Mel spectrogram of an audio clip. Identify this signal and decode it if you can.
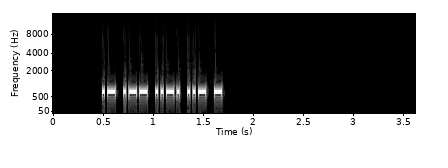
Morse code, heard as a keyed tone, about 44 wpm, 700 Hz. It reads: AWFUT
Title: Code Groups - 5 Letters - 45wpm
